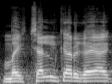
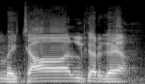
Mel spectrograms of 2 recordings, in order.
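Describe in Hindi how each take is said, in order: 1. 'chal' में स्वर छोटा है। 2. 'chal' में स्वर लंबा खींचा गया है।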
